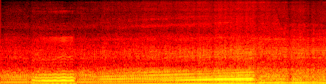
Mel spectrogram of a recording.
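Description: Triumph Thruxton R motorcycle engine while riding, a loud, steady drone with a rising pitch through the gears and a brief dip and shift midway.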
